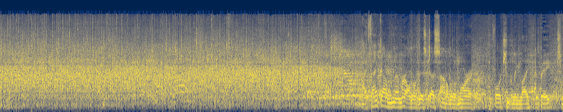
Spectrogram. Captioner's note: some Applause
